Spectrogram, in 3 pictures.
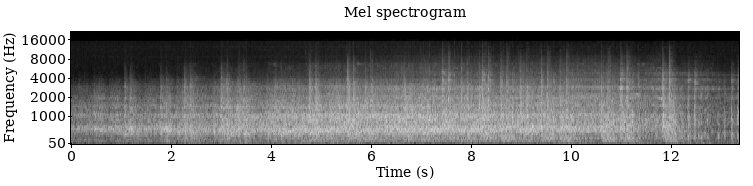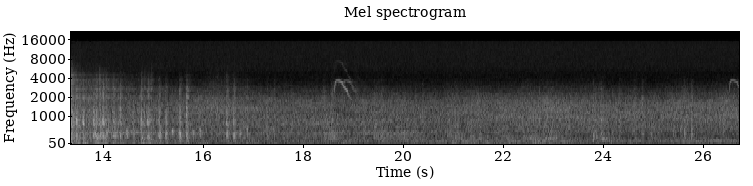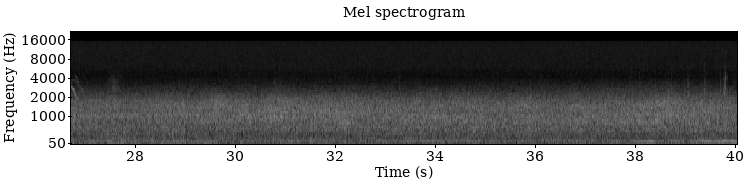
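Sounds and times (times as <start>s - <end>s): train wheels rumbling on steel bridge: 0.0s - 40.0s.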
